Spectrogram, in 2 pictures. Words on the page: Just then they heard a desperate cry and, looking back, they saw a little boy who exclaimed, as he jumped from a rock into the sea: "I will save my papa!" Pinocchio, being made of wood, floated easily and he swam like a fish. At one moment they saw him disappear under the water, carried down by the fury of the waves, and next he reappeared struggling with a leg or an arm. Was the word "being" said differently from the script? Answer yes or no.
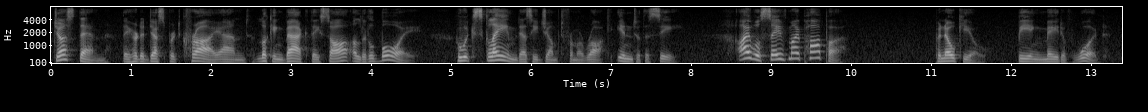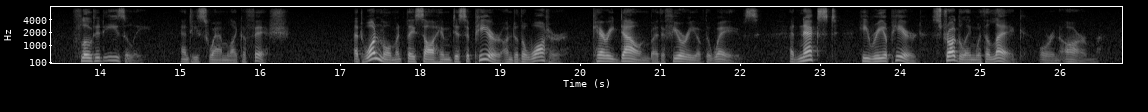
no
